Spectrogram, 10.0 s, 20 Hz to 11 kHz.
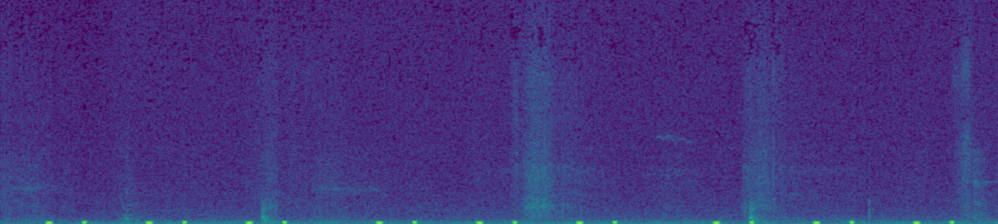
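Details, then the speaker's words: Real-person medical roleplay, adult with reported shortness of breath and chest tightness, BP 120/60: normal heart sounds through the stethoscope bell, about 55–60 bpm, regular lub-dub, S1 and S2 present, no S3, S4 or murmur. "so i'm definitely hearing normal heart sounds no murmurs i'm gonna listen with the bell side as well"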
